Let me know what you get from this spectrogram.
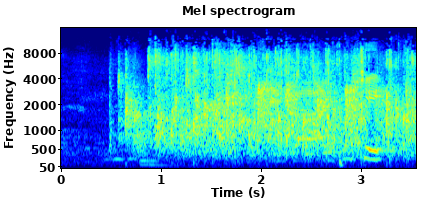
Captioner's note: audience applauding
